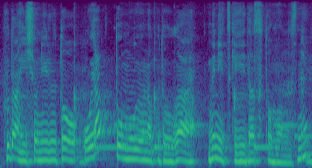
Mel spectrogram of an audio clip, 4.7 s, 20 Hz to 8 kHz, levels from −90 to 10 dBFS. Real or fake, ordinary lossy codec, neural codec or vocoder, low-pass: real; none; none; none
